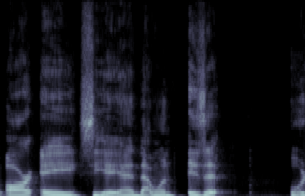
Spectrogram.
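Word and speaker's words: Huracán: not the Lamborghini her I say Huracan cuz it's spelled like that I mean yeah what when we went to Italy they said it's the Otakon they're so precise that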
